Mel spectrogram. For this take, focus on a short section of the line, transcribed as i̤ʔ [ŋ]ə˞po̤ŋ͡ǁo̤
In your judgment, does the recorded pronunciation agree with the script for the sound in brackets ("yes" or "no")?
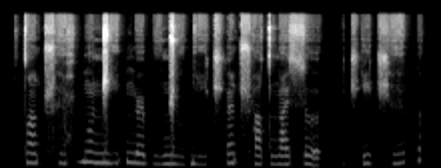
yes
